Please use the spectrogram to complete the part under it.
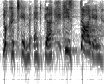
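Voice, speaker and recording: An actress playing a middle-aged housekeeper in a period radio drama, a cold, sharp-tongued wife with an imperious, withering manner. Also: female voice, on the high side, animated, a little slow, husky, exaggerated voice.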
